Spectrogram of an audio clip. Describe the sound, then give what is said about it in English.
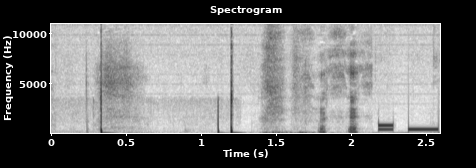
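Several sharp clicks and clattering handling noises, then a quick sequence of steady electronic telephone tones as a call is put through, each a clean sustained beep. No one speaks. “I'll go ahead and put the call through.”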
